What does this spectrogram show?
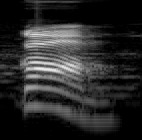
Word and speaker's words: calm: Calm. L is silent.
